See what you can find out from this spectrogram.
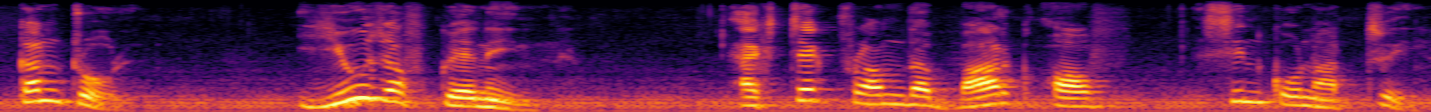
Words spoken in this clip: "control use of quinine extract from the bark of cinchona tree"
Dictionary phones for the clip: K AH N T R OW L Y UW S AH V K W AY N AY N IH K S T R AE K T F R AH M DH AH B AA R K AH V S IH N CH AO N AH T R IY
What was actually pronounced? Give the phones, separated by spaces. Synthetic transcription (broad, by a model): K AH N T R OW L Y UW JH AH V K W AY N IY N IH K S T EH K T F R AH M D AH B AA R K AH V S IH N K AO N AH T R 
